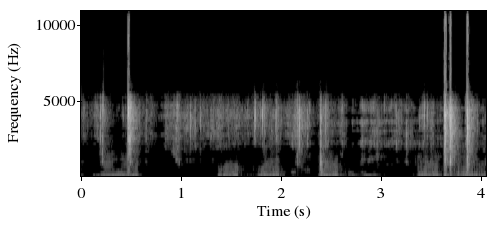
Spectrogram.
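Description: Plastic bubble-wrap pouch crinkling and rustling as it is handled and pulled open by hand, with a sharp snap about half a second in and two more close together near the end.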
